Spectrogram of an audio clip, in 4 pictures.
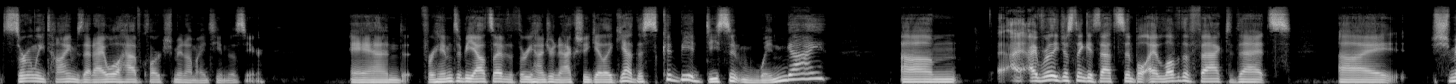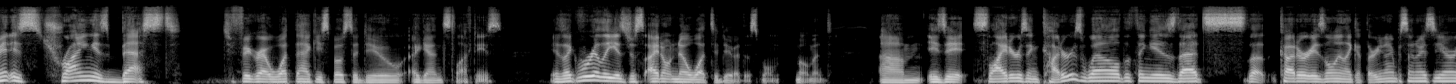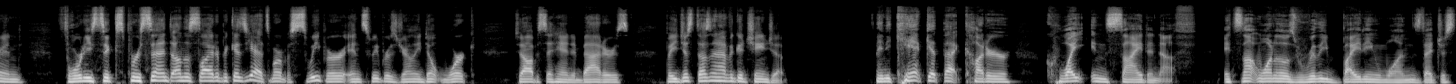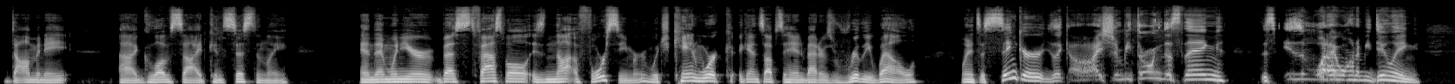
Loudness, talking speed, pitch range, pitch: -15 LUFS, 200 wpm, 110-150 Hz, 125 Hz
